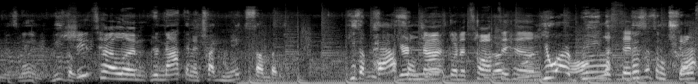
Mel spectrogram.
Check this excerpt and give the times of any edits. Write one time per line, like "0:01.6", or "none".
none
